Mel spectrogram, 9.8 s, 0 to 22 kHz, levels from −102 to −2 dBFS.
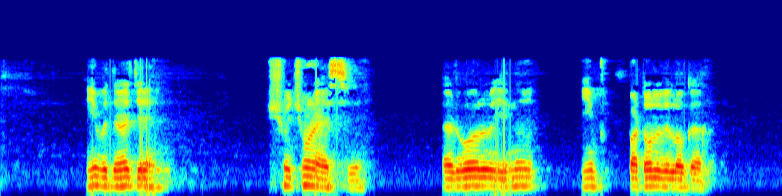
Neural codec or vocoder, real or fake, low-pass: none; real; 7.2 kHz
